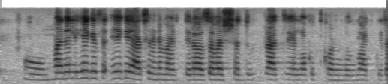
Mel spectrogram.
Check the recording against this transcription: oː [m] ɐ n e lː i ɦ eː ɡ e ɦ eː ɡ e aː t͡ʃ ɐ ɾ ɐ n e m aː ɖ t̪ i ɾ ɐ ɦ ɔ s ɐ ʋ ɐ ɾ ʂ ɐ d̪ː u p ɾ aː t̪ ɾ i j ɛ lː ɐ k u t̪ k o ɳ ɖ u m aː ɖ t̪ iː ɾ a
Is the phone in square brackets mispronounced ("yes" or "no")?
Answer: no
